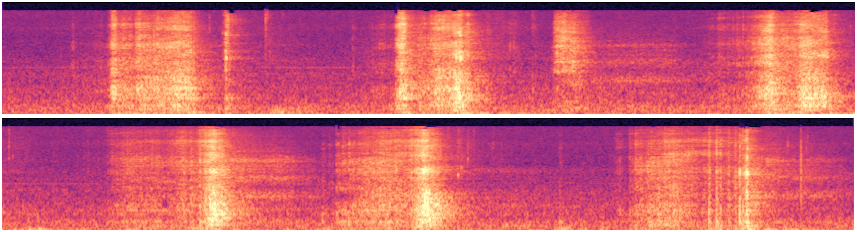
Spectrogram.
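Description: A gouge scoops chips from the bowl of a solid light wood spoon in a series of short, rasping cuts. Each stroke is a dry, bright scrape with a brief crackle as the chip lifts, separated by quiet pauses.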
